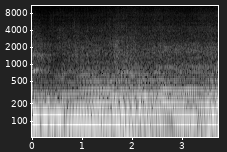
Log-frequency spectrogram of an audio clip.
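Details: 1997 Chevy K1500 with a new mass air flow sensor fitted to cure 0-30 mph hesitation and sputter. From a stop, a loud, full engine note pulls hard and evenly with no stumble or sputter. Normal acceleration.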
